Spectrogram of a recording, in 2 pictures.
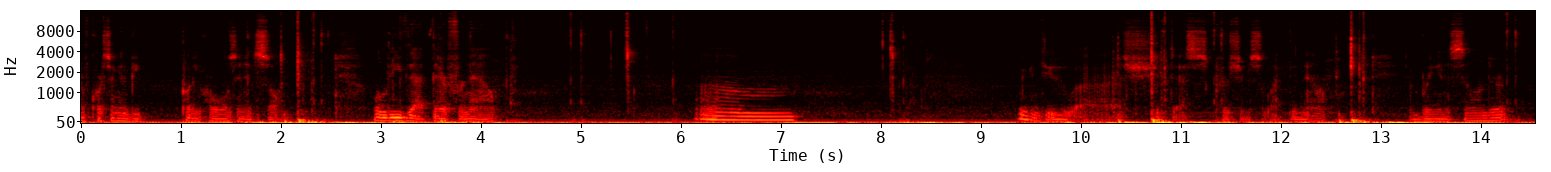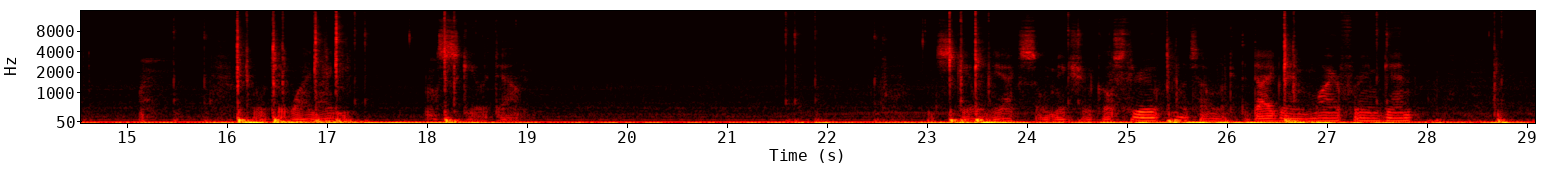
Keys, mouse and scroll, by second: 2.5 ctrl+s, 5.3 click, 11.0 shift+s, 13.1 shift+a, 16.5 r, 18.6 s, 23.6 s, 25.8 KP_3, 26.9 z.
